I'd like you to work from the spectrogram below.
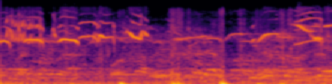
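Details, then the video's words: Large-billed seed-finch (towa towa) at a bird singing competition in Corriverton: fast whistled notes and slurred rising and falling phrases, partly faint, under men's voices counting the songs aloud. "CORRIVERTON TOWA TOWA BIRD SINGING COMPETITION"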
